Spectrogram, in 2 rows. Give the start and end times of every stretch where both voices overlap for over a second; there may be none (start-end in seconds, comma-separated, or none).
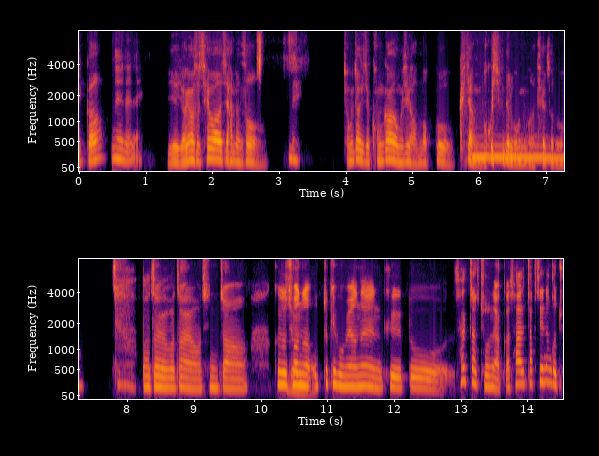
5.9-7.3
